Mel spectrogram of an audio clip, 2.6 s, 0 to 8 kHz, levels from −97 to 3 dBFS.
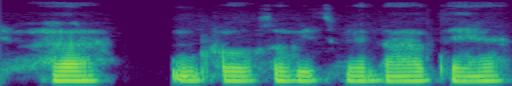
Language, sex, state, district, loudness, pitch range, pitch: Hindi, male, Bihar, Begusarai, -20 LUFS, 125-130 Hz, 130 Hz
